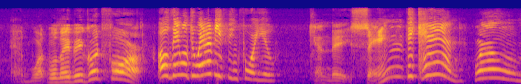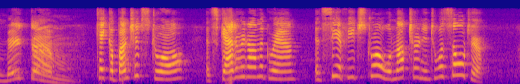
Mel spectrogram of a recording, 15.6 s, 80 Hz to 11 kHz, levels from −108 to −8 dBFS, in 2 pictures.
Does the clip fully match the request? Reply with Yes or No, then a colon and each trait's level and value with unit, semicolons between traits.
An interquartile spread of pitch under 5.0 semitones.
No: wide, 5.6 semitones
